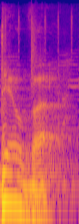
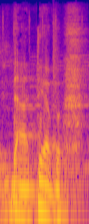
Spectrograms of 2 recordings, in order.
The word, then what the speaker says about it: Delva: Delva. Okay, I'm looking in my glass. I don't know why I saw an eye right there, but it's Delva.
